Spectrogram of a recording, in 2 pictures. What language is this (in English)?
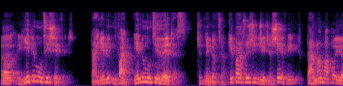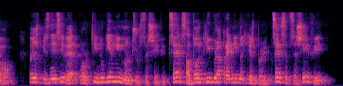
Romanian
